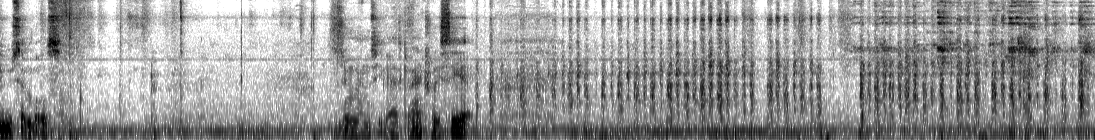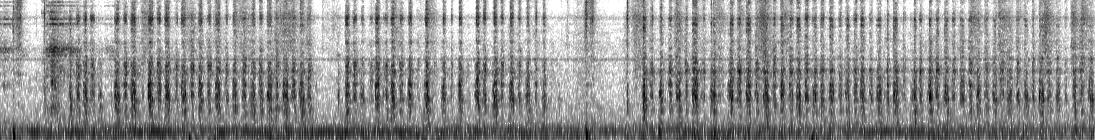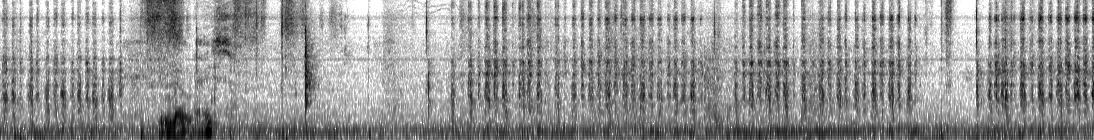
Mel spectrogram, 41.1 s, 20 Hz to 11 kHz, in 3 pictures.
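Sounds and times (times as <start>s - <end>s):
scratching lottery ticket coating: 5.9s - 13.6s, 14.5s - 20.6s, 21.6s - 29.7s, 33.1s - 39.0s.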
